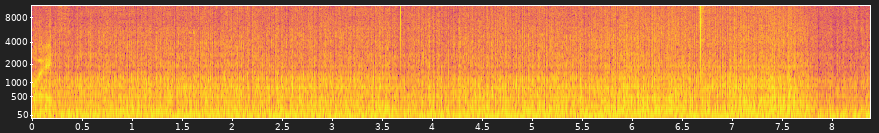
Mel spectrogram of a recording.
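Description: Harley-Davidson Street Bob 114's Milwaukee-Eight 114 V-twin running at a steady cruise, a low even drone under loud wind rush on the camera microphone.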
